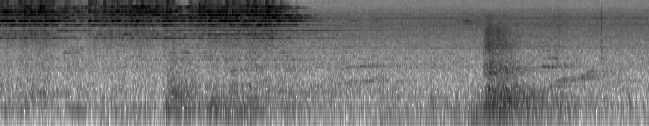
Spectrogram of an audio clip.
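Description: Sanctus bells (a cluster of small altar bells) rung at the elevation of the host, marking the consecration: several high tones ringing together, fading out about six seconds in. A short noise follows near the end.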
